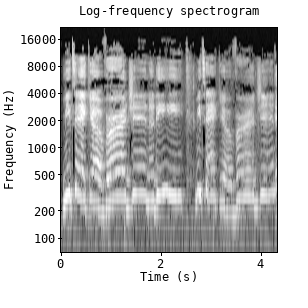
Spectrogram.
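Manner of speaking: slow mock Jamaican patois; Jamaican accent. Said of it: "was that a [name] song".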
